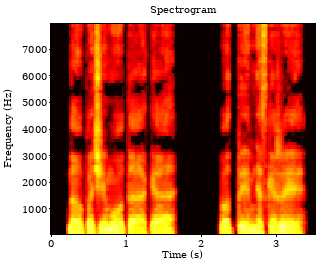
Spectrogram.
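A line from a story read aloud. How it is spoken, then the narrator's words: Wailing. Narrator (Russian): взвыл император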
